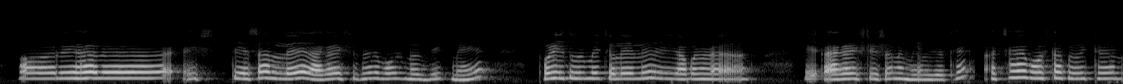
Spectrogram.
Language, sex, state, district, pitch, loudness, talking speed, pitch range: Chhattisgarhi, female, Chhattisgarh, Raigarh, 265 Hz, -23 LUFS, 100 wpm, 255-285 Hz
